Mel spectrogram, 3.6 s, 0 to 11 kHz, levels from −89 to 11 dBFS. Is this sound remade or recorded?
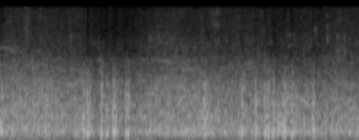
recorded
